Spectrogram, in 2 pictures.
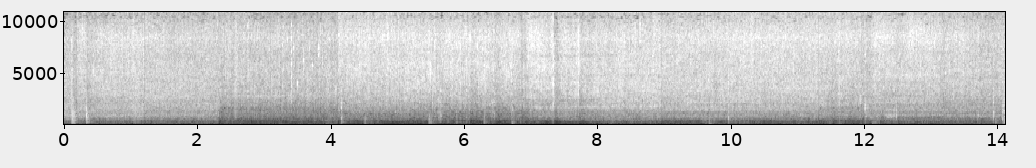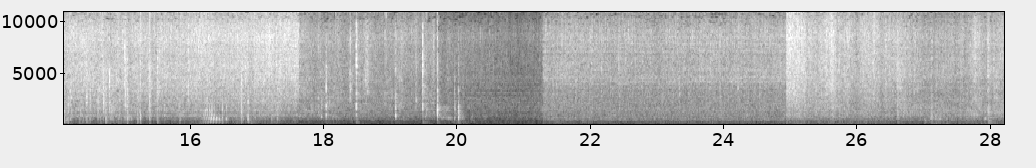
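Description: Food frying and sizzling in a pan, with stirring and scattered clicks of a utensil. The sizzle drops back about two-thirds of the way through, goes quiet for a moment, then comes back near the end.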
